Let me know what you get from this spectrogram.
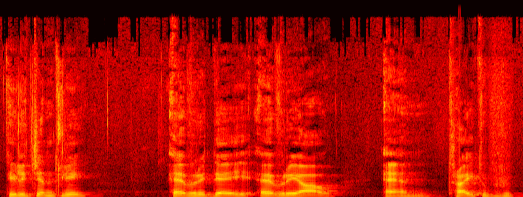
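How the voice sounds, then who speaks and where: A man in his eighties with a Greek accent, recalling his early life as an interview guest in halting phrases with long pauses. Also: fairly high pitch, vocal fry, darkish tone. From Greece. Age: 80s. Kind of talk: slow reflective recollection.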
